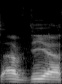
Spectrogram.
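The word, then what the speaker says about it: Avdija: By the way, I believe his name is pronounced Avdia for that player out of Maccabi Tel Aviv.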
